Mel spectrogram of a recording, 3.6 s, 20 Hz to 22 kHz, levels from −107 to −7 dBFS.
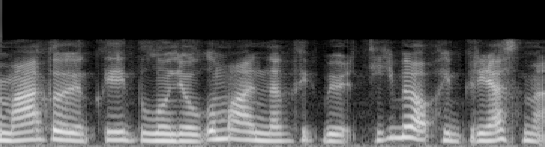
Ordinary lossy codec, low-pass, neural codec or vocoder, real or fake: AAC, 48 kbps; 7.2 kHz; autoencoder, 22.05 kHz, a latent of 192 numbers a frame, VITS, trained on many speakers; fake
